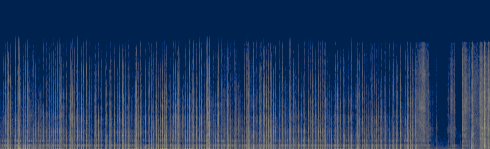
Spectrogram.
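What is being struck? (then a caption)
Cardboard kitchen roll tube. Long nails rapidly tap and scratch an empty, hollow cardboard kitchen roll core, held upright and then sideways. The dense clicking and scraping carries a steady hollow tone from the tube. Near the end it thins out to a brief quiet pause before a few louder, sharper taps.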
